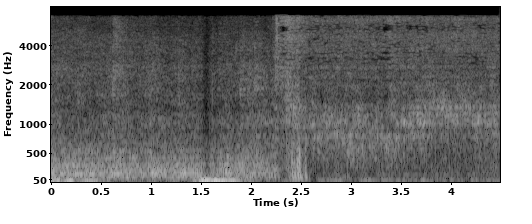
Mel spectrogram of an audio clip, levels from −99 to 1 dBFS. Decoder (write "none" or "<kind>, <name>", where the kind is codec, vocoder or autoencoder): none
